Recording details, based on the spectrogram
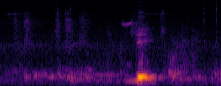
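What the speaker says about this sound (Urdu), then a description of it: "یہ کبوتر وہ ہے جو میں نے پچھلی دفعہ دکھایا تھا" A black-faced female pigeon coos softly nearby, one low rolling coo rising in the middle over quiet background, with someone talking over it.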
